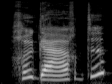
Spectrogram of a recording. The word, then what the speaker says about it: regarde: Je regarde, você vê que é e e, mas o final é mudo.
